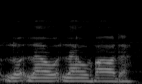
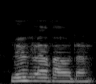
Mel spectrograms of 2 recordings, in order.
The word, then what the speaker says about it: Lughnasadh: And I know there's just a correction on my pronunciation. Levada, a little bit more of a ow, Levada. Lughnasadh.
